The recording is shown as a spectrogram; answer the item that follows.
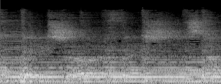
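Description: Live worship band playing: strummed acoustic guitar over electric bass and electric guitar, with steady held notes.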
